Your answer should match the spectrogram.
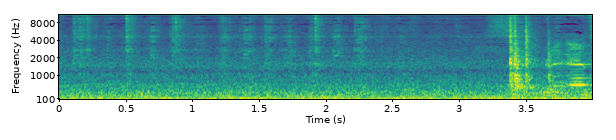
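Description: Wooden pepper mill twisted by hand over a metal bowl, grinding peppercorns with faint, irregular crackling clicks. Under it is a steady low hum.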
